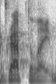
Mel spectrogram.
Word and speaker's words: Graptolite: He was also the puppeteer for the Graplodite, or Graptolite, one of the Graptolites. I said it wrong again. We talked about the Graptolite. Graptolite.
